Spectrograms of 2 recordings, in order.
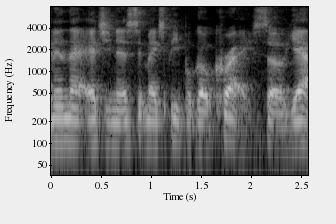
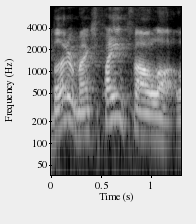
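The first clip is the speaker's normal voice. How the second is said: exaggerated Southern accent, higher and louder; fake Southern accent; 5 semitones higher, 10 dB louder than usual. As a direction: belt it out in a put-on Southern twang. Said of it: "fake Southern accent".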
